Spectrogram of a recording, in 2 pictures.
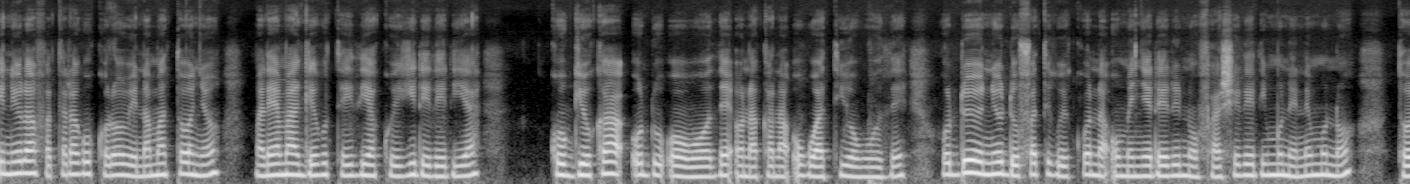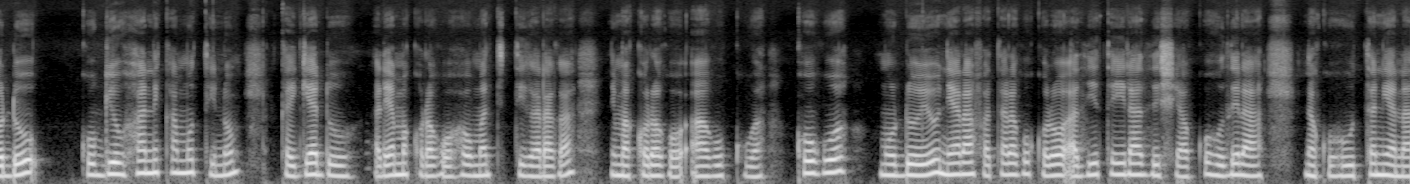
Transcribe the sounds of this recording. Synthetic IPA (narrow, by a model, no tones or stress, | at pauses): neoɾafataɾaɣokɔɾɔwenamatɔɲɔ | maɾeamaɡeɣotaiðiakweɣiɾeɾeɾia | koɡiokaodoʔɔwɔðɛʔɔnakanaʔoɣwatʰiɔwɔːðɛodojɔneodofatiɣwekwɔna̰ʔomɛɲɛɾɛɾinɔfaʃeɾeɾimonɛnɛmonɔ | tɔːdo | koɡeuhanekamotinɔ | kaiɡeado | aɾeamakɔɾaɣɔɦaomḁtiɣaɾaɣanemakɔɾaɣɔʔaɣokua | koɣwɔ | modoːjoneaɾaːfataɾaɣokɔɾɔʔa̰ðietɛiɾaðeʃiakohoðeɾanakoɦutaniana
